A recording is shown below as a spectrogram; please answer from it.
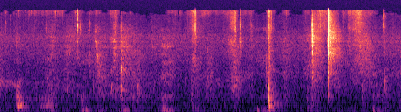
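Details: Max the dog is indoors, focused on destroying a baseball hide. Sparse wet chomps and low gnawing thuds are broken by a few sharp crackling snaps of torn leather, with quiet pauses between the bites.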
